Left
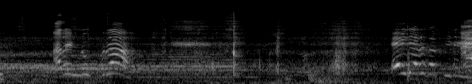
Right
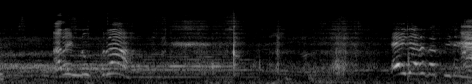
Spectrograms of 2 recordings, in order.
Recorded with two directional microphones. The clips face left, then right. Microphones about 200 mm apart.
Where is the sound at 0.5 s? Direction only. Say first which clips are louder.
Right 2 dB; 30° right (ahead or behind).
